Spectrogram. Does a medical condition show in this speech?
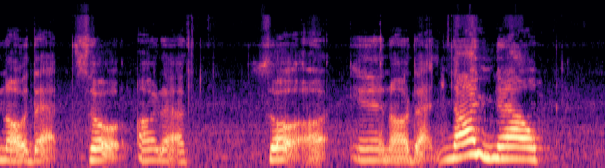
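Yes: cerebral palsy; affects hand.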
